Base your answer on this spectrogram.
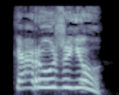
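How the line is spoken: Full-voiced shout. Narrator (Russian): выкрикнуть он, уже не таясь, в полный голос

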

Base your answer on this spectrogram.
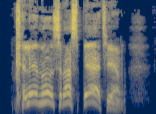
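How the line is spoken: Shouted. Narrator (Russian): крикнул он

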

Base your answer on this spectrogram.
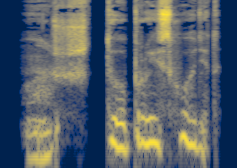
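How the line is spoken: Barely audible question. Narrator (Russian): спросил Ричард еле слышно

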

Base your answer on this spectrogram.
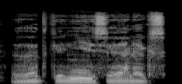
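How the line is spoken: Angry hiss. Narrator (Russian): гневно прошипел Эрак

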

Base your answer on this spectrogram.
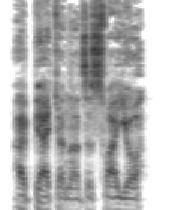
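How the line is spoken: Grumbling. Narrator (Russian): проворчал Одноглазый

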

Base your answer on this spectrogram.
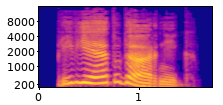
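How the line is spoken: Cheerful. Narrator (Russian): весело сказала она

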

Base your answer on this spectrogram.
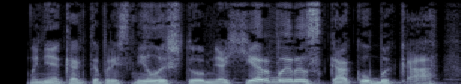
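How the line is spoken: Snorting. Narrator (Russian): хмыкнул Грипюр

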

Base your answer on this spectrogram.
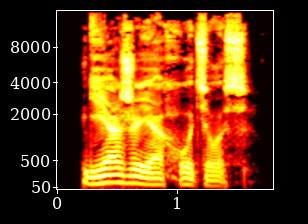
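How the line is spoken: Grumbling. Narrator (Russian): буркнула Клара

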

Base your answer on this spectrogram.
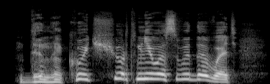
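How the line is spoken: Surprised exclamation. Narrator (Russian): с удивлением воскликнул врач

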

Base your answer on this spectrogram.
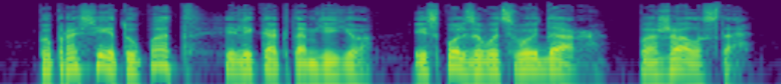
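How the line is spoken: Quiet but insistent. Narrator (Russian): негромко, но настойчиво сказала Венди Райт

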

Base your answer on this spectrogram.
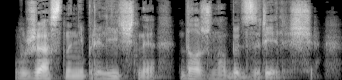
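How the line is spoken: Dull, dead whisper. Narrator (Russian): сказала она тусклым, мертвым шепотом и без толики черного юмора

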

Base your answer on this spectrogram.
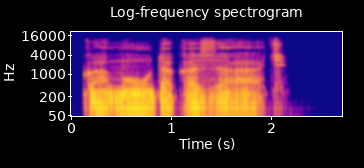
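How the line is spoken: Tired pleading. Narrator (Russian): Устало взмолился я

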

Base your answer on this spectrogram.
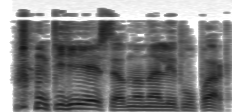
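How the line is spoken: After laughing. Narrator (Russian): отсмеявшись, сказал Долговязый

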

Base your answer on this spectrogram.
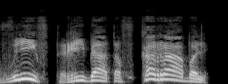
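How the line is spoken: Shouting. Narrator (Russian): Сэм закричал

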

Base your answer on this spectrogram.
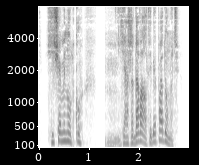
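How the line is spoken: Babbling, faltering. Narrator (Russian): Пролепетал хоббит

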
